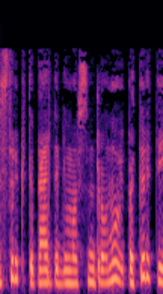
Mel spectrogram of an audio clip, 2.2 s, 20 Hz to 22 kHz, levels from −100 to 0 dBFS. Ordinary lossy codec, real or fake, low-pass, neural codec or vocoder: MP3, 48 kbps; fake; 14.4 kHz; codec, 44.1 kHz, 3.4 kbps, Pupu-Codec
